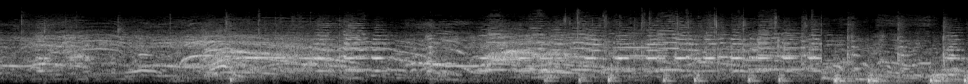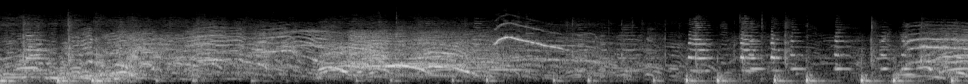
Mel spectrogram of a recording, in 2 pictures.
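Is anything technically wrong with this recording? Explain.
No, nothing is technically wrong with this audio.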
